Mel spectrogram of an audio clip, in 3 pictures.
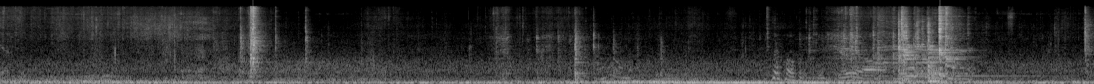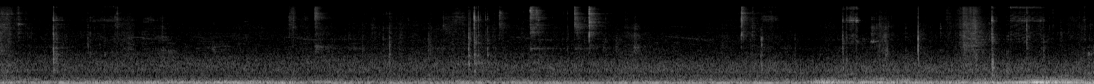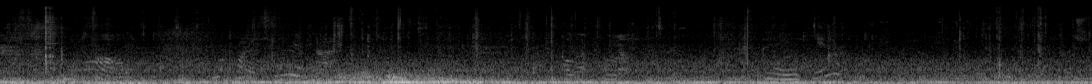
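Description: Metal clinks and rattles from handling a wire transfer cage and catch nets, over a steady low rumble. There is a sharp click about two and a half seconds in and a louder burst of clatter around nine seconds.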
